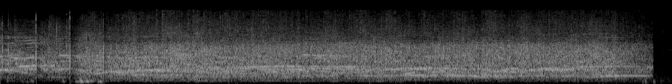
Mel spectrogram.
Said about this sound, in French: Gabriel Attal qualifie le RN de troupe de Poutine, bronca dans euh, les bancs euh, du Rassemblement national, applaudissements dans les rangs de la majorité.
